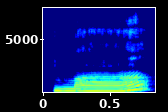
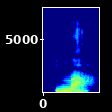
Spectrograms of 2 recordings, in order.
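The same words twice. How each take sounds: First: The pitch rises like a question. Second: The syllable is short and light. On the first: "Second tone is raised up like a question" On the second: "the light sound"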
